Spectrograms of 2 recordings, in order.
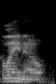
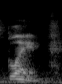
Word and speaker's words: Blaine: big mistake of saying my name is not blano it's blaine and every instructor like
